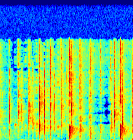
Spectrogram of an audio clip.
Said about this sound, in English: Everybody please clap, but quietly, because we're on recording.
